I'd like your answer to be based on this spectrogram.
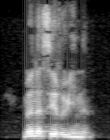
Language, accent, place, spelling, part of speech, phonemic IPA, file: French, France, Lyon, menacer ruine, verb, /mə.na.se ʁɥin/, LL-Q150 (fra)-menacer ruine.wav
- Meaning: to be on the verge of collapsing, to totter, to be crumbling, to be very decayed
